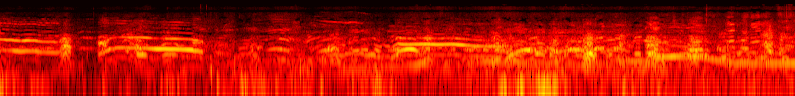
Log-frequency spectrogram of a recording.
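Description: A dog barks, yips and whimpers during a wild pig hunt in jungle, mixed with excited overlapping human voices nearby.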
